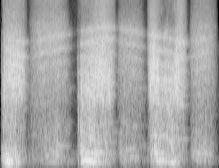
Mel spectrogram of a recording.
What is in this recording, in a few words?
Struggle Crewmen; Warframe; CorpusCrewmen; CrewmanA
